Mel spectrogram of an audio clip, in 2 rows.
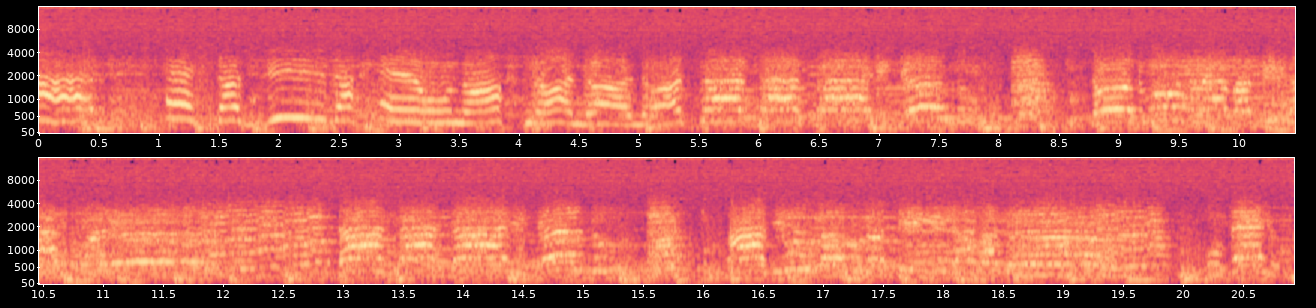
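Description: A recorded song from the 1952 film Tudo Azul plays loud and steady throughout, a woman singing a lively melody in Portuguese over a full, bouncy instrumental backing with no pauses or talking.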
